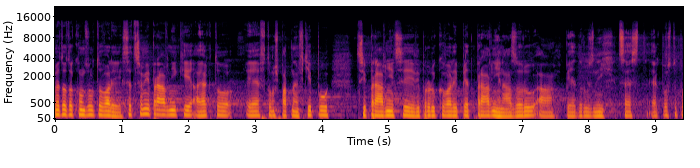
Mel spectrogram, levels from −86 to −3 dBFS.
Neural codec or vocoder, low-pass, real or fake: none; 14.4 kHz; real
